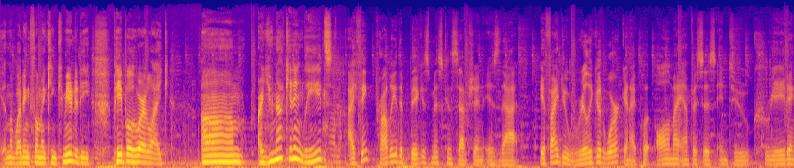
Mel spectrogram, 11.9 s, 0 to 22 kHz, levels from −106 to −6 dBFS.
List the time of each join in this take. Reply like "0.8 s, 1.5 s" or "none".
5.1 s

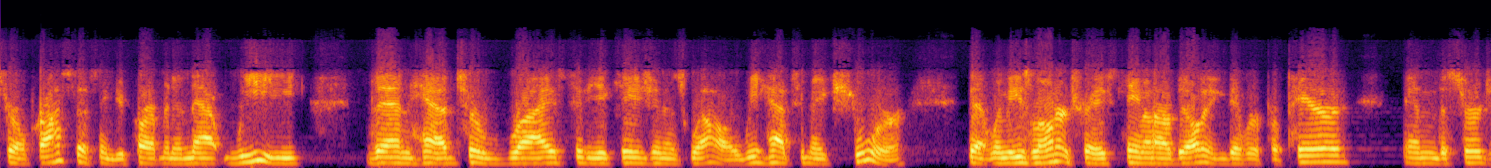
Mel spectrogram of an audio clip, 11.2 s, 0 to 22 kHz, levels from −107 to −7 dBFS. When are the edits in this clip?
none

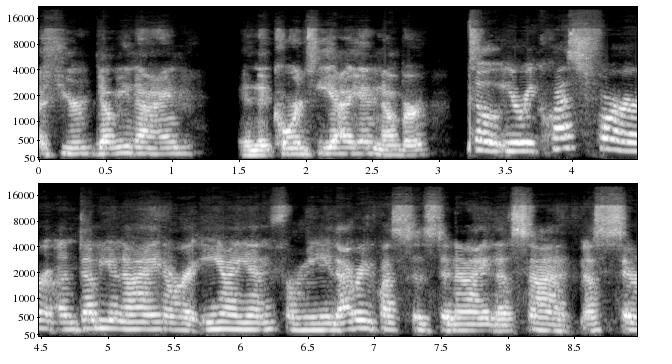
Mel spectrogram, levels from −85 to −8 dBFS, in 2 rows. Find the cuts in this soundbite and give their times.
3.1 s

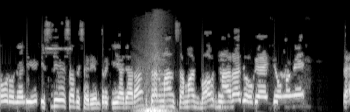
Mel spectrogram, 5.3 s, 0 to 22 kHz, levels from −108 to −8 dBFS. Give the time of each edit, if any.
2.2 s

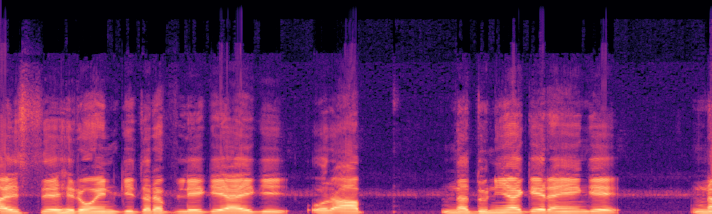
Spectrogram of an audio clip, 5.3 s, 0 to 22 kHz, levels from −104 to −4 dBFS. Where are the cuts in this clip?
none

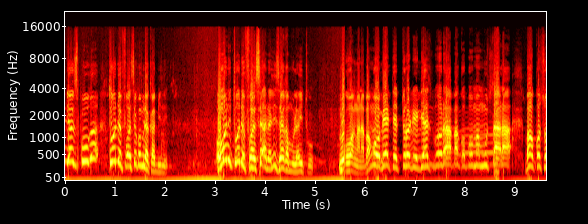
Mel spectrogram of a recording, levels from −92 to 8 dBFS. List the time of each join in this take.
5.6 s

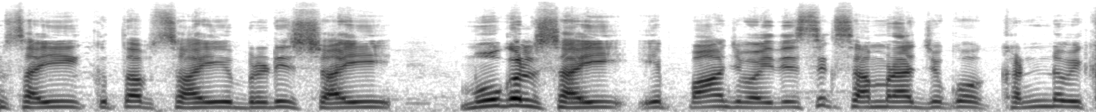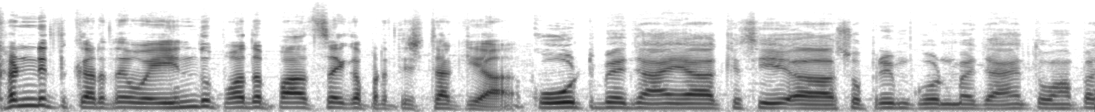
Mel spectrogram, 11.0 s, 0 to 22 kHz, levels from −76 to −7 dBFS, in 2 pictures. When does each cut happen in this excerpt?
8.1 s

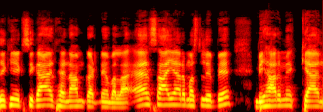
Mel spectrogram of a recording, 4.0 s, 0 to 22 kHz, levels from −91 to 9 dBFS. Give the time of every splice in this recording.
none

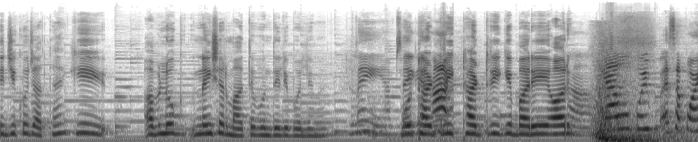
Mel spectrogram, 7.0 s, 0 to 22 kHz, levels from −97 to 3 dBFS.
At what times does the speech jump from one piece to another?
4.5 s, 5.9 s

